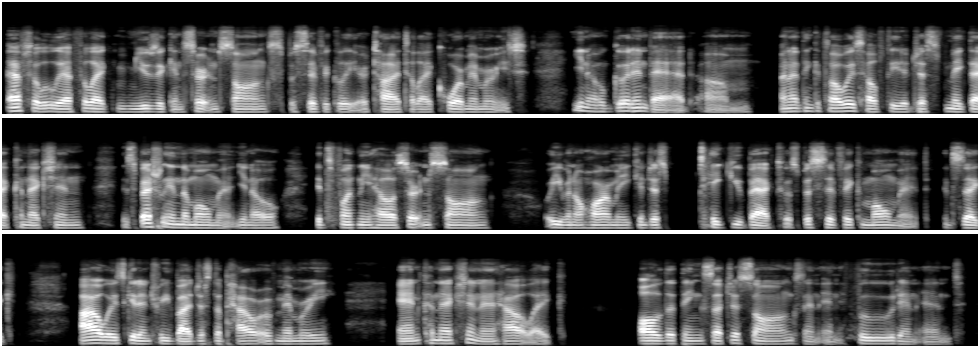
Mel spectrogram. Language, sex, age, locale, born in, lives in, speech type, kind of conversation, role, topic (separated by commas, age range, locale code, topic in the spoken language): English, male, 40-44, en-US, United States, United States, conversation, unstructured, none, What simple rituals help you honor memories and keep meaningful connections alive?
